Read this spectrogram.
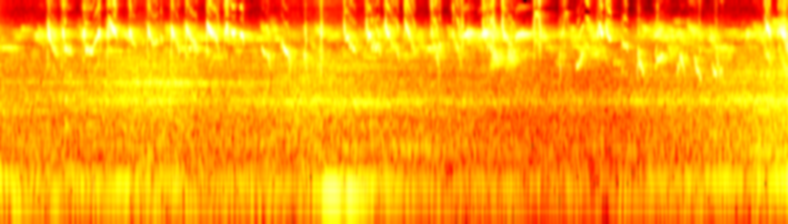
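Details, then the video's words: Mountain white-eyes singing together, other birds joining; continuous fast high twittering of short slurred notes across all eight seconds, over a faint low hum. "Tidak butuh waktu lama pleci Monty lain pasti ikut bunyi"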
